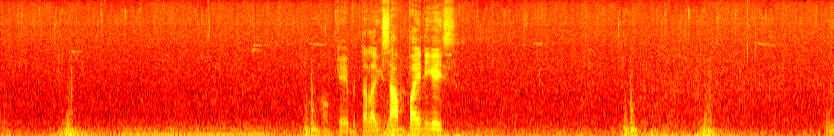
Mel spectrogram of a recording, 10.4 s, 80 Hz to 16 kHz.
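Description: Rain and thunder in Euro Truck Simulator 2 during a bus drive up a mountain road, with steady rain hiss and a few low rumbles throughout, while someone talks over it.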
